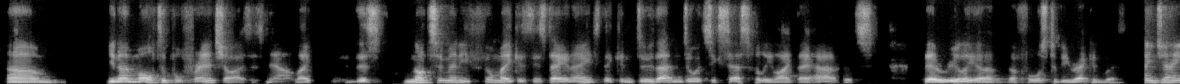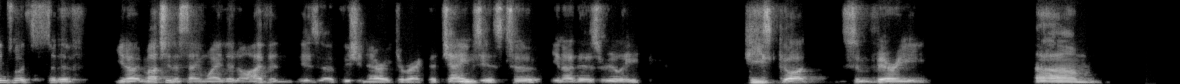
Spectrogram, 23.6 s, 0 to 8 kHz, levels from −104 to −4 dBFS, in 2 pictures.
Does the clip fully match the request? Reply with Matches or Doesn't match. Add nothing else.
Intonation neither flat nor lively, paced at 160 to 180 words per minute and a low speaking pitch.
Matches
